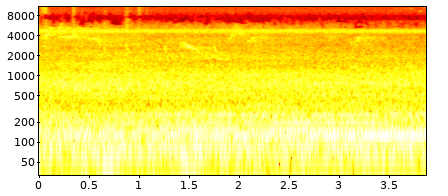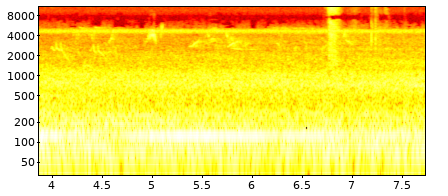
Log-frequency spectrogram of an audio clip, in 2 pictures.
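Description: Steady low machine hum, a little stronger through the middle, with faint bird chirps now and then.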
